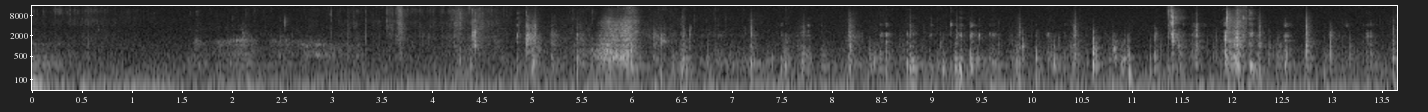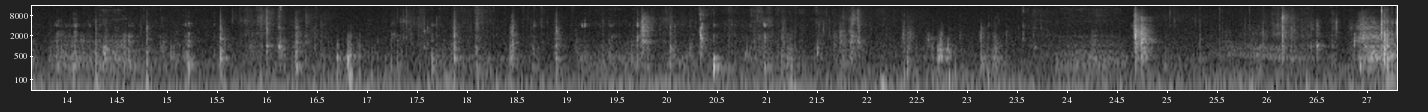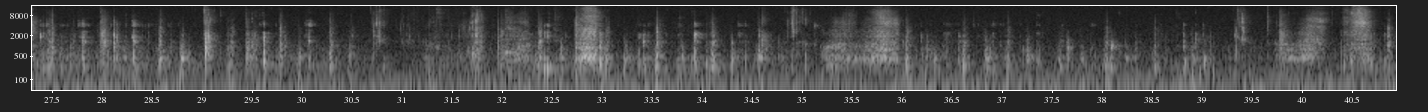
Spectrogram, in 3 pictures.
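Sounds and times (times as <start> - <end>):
eating cake with crunching chewing: 0.0 - 40.9.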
